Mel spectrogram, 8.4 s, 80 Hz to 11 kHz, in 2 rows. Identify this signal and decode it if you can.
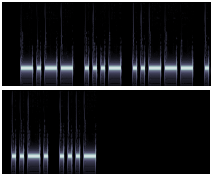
Morse code, heard as a keyed tone, about 15 wpm, 700 Hz. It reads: YV2EFV
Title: DXCC-100 Call Signs - 6 Characters - Repeated 2x - 15wpm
